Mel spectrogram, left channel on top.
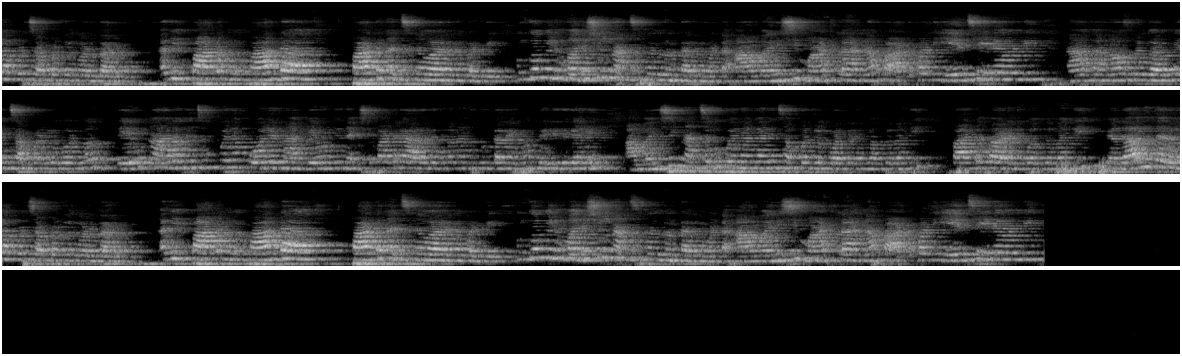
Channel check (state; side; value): drops out; right; at 10.5 s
